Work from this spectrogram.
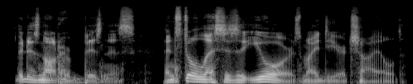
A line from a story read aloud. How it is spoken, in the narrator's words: added gruffly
